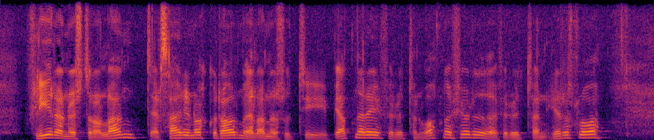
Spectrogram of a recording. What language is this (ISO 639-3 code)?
isl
